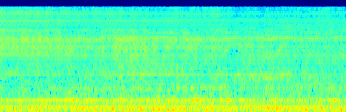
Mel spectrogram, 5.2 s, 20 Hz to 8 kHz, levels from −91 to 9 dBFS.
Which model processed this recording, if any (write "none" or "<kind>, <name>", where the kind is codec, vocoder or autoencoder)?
vocoder, HiFi-GAN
